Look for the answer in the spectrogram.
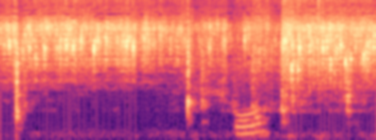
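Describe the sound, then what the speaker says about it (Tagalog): Garlic dropped into hot cooking oil in a pan, sizzling with a bright hiss punctuated by a few sharp clinks and stirs, while a voice speaks briefly partway through. "mainit na nga itong ating mantika kaya ilalagay na natin itong ating bawang muna"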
